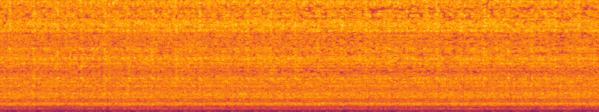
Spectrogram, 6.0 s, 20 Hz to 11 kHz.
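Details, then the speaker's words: 1979 John Deere 214 tractor, sat for months: steady cranking with even compression beats that never catch; owner waits for the fuel pump to move fuel from the tank to the carb, and spark was later confirmed, so fuel isn't reaching the carburettor. "these ones have a fuel pump on them so it's got to Pump Fuel from that tank to the carb which is what it's doing right now that's kind of what I'm waiting on right now is the fuel to Pump from the tank to the carb"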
